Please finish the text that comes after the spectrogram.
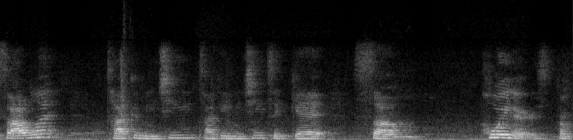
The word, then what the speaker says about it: Takemichi: uh takamichi takamichi right so i want takamichi takemichi to get some pointers from itadori because itadori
